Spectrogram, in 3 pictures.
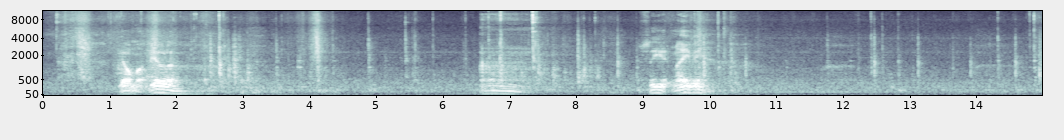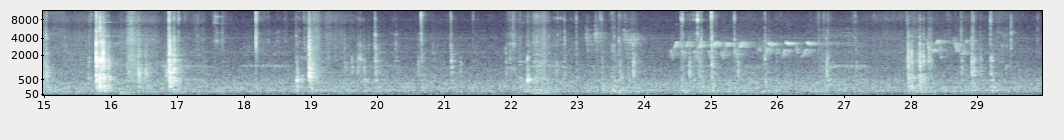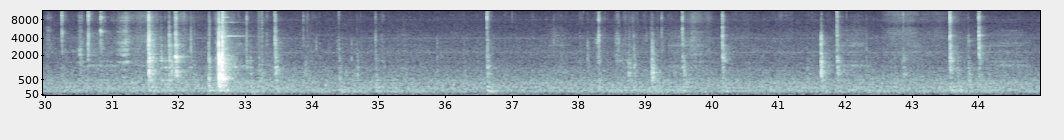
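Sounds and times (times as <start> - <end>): high metal scrape: 0.2 - 1.0.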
